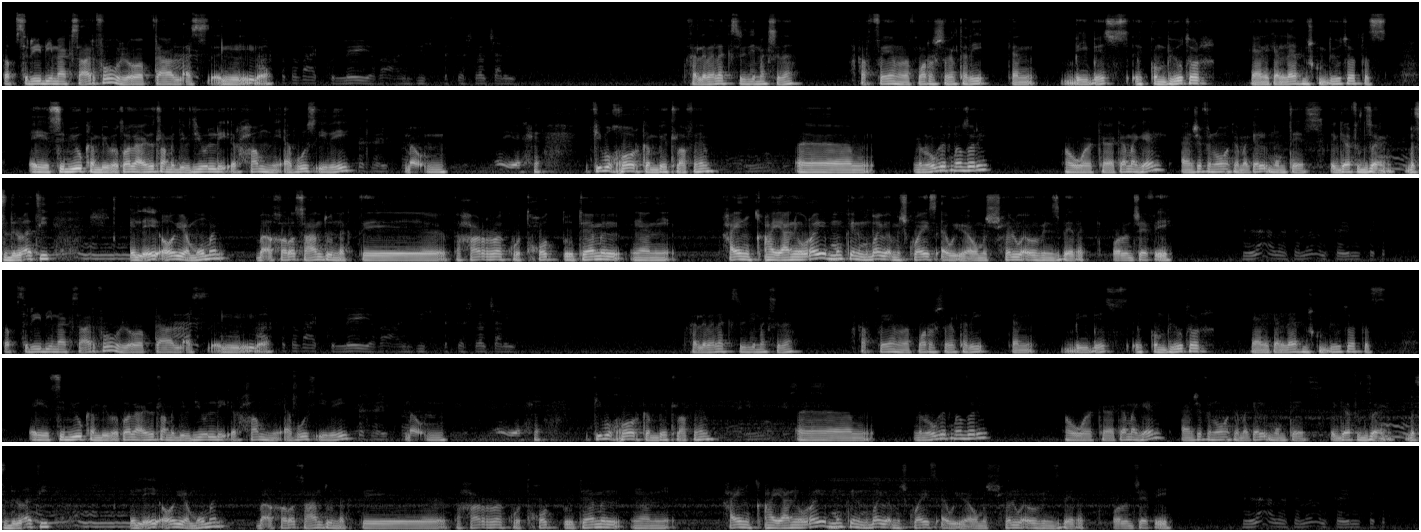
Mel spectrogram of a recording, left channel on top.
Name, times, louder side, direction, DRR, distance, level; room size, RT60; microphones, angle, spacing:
voice 1, 0.0-2.7 6.9-8.0 8.6-12.1 12.5-14.1 14.4-17.7 18.2-18.6 19.1-19.8 20.1-21.3 22.1-22.9 23.3-24.1 24.8-29.3 29.6-30.6 30.9-35.1 35.5-39.2 39.4-40.0, left 5 dB, 80° left, 0.5 m, -26 dB
voice 2, 0.8-1.1 1.6-5.2 12.6-12.8 17.7-18.6 21.6-21.9 38.4-38.8 40.7-42.2, equal, 5° left, 5.5 m, -50 dB
sound 1, 16.4-22.5, right 2 dB, 50° right, 7.6 m, -58 dB
sound 2, 26.3-39.8, right 1 dB, 30° right, 4.0 m, -48 dB
head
